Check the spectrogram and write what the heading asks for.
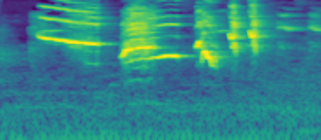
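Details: Oriental magpie-robin song played to stimulate breeding condition: long descending whistles near the start, then harsh buzzy bursts, a sliding whistle and quick chattering notes, ending on a thin high whistle; low background hum.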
